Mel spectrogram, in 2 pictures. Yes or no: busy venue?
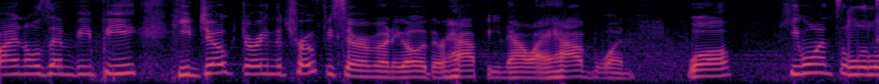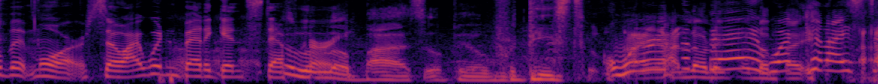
yes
